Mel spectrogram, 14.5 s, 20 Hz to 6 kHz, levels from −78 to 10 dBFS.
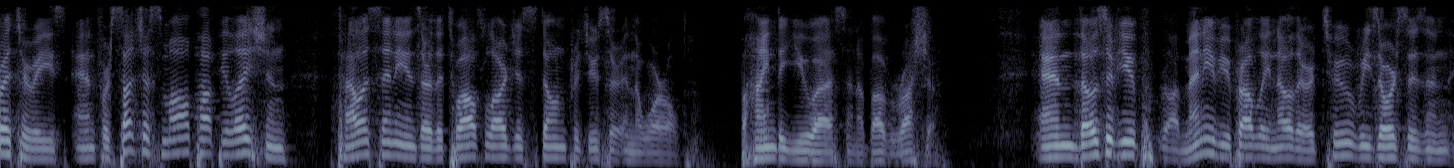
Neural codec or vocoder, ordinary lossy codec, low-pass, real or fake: none; AAC, 24 kbps; 5.4 kHz; real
